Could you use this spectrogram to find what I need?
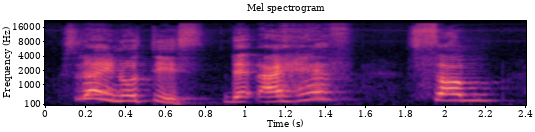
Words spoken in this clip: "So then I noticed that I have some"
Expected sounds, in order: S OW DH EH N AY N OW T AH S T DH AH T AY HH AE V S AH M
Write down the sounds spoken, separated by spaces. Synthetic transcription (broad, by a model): S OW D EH AY N OW T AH S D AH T AY HH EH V S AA M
